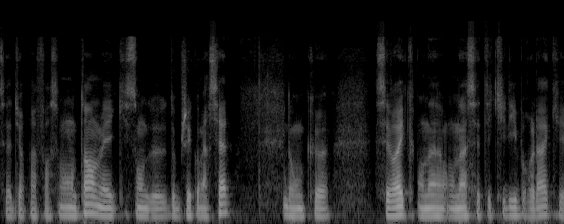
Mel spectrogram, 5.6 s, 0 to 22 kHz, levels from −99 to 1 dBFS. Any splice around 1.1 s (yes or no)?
no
